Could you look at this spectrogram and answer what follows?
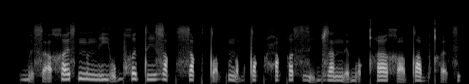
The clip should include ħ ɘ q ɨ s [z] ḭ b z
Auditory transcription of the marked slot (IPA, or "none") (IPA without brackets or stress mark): z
